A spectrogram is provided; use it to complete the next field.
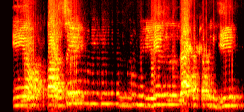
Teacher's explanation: ditahan mim sukunnya sambil disamarkan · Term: ikhfa syafawi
